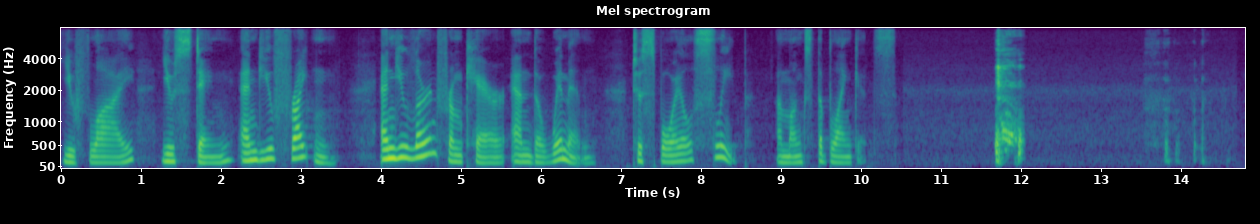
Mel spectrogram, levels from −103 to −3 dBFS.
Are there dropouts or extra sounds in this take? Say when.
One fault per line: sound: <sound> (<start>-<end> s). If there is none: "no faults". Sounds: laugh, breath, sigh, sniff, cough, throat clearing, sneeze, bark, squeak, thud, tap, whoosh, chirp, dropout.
sound: cough (11.7-12.1 s)
sound: laugh (13.5-14.7 s)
